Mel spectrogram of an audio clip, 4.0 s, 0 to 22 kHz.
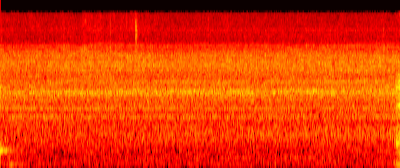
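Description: Peltier water chiller running with a steady whir: its cooling fan blowing and a small 12 V water pump circulating water through the hoses.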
